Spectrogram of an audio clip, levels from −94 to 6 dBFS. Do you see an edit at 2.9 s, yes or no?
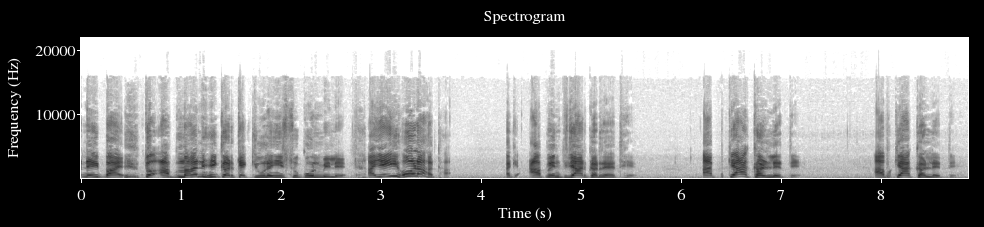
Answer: no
